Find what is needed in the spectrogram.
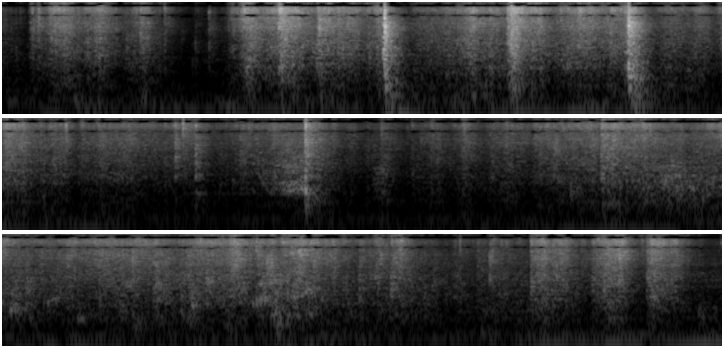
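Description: A plastic bag of ice being handled: a few sharp knocks and rustles, with a steady low hum underneath.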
